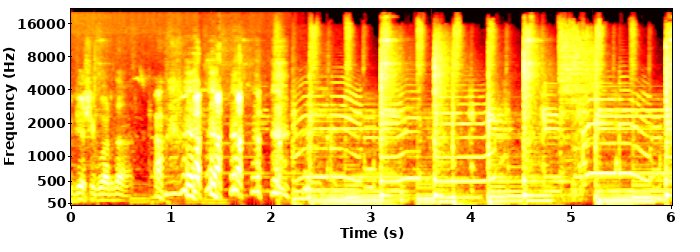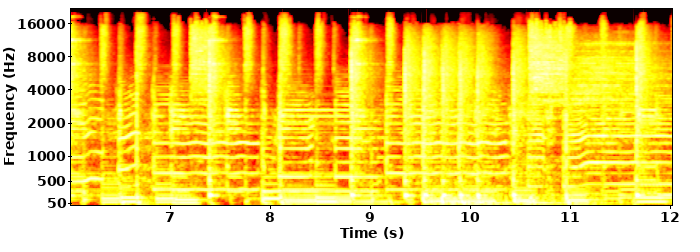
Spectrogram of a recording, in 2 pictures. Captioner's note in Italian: Risate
